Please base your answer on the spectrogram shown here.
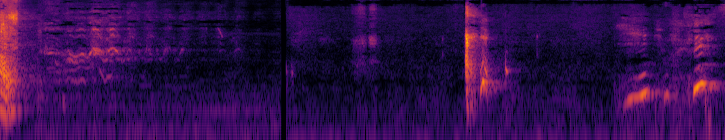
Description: Watch these adorable babies sneeze! Tiny sneezes, big smiles 😍👶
